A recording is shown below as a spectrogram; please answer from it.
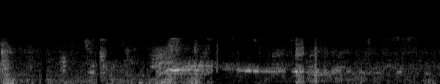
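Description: A bird calling, with a drawn-out call a little under halfway through, over street background noise and a few short clicks.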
